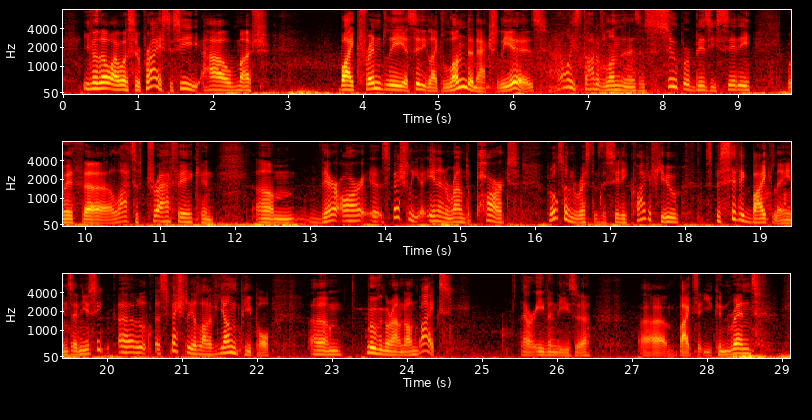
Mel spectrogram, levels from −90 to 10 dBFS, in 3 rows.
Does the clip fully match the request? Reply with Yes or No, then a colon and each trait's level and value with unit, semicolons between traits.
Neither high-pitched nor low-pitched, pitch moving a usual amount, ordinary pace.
No: medium, 145 Hz; wide, 7.6 semitones; average, 170 wpm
